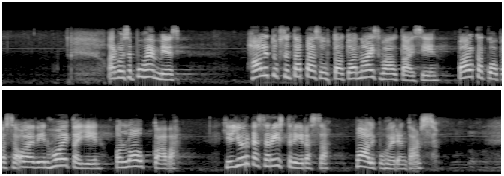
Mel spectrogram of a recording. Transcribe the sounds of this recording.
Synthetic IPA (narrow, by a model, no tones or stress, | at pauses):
ʔɑrʋo̞jsɑpuɦe̞mːies | hɑlːit̪ukse̞nt̪ɑpɑˑsuht̪ɑwt̪uɑnnɑjsʋɑlt̪ɑjsiːn | pɑlkːɑkowpɑsːɑo̞le̞ʋiːnɦo̞jt̪ɑjiːno̞nlo̞wkːɑːʋɑ̰ | jɑjyrkæsːærist̪iɾiːdɑsːɑ | ʋɑːlipuɦe̞jde̞ŋkɑ̰nsːɑ̥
